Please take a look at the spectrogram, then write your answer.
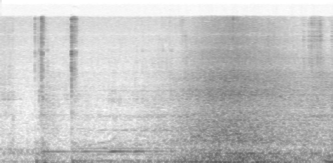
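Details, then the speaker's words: Goodman air handler blower that was not working, bad capacitor replaced, fan wire jumped directly to test it; low hum then steady rush of air building evenly, blower motor comes on and runs normally. "And it actually is bringing it on. So what we'll do is we'll wire it back up and fire it up and turn the unit on and take some readings, see what kind of amperage it's drawing."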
